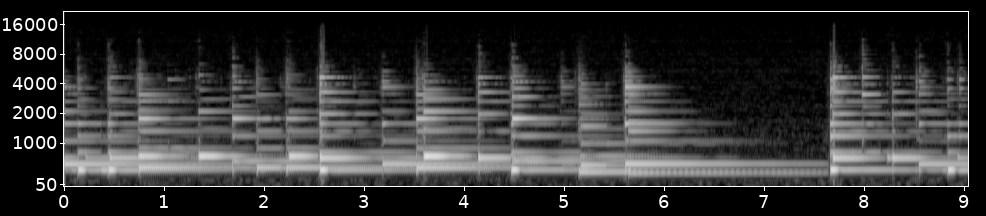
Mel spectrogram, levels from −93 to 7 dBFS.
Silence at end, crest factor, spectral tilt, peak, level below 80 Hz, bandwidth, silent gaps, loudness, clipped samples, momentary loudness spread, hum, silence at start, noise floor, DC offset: 0 s; 18 dB; -2.5 dB/octave; 0 dBFS; -74 dBFS; 7.8 kHz; none; -18 LUFS; under 0.1%; 14 LU; none; 0 s; -39 dBFS; under 0.1%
